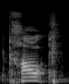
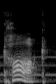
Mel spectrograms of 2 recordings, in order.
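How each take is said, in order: First: It is said with a clearly sounded L. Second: It is said plainly, with no L sound. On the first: "the L sound is like caulk" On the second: "I know it's pronounced like caulk"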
